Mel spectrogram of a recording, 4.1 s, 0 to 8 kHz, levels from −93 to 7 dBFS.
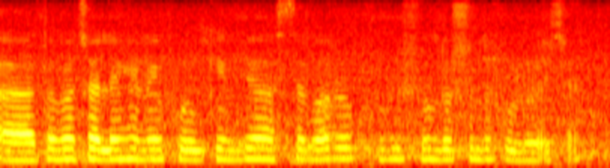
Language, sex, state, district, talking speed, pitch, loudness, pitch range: Bengali, male, West Bengal, North 24 Parganas, 190 wpm, 175 Hz, -17 LUFS, 175-180 Hz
